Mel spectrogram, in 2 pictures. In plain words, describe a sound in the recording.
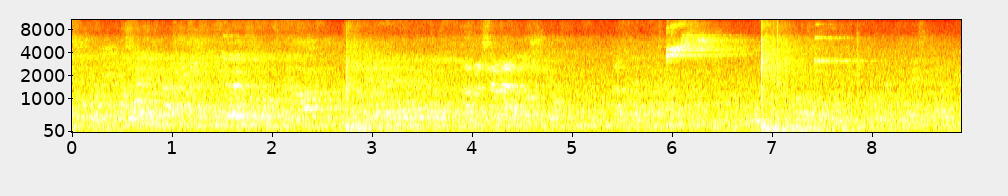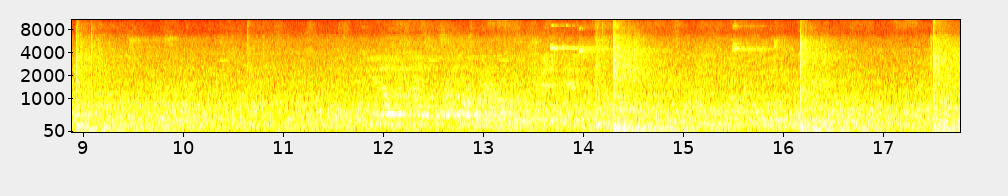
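A basketball bounces on a wooden court in an echoing hall.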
